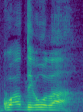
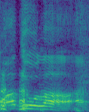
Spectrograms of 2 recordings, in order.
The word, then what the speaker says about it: Guardiola: I'm trying to say his name right, but Guardiola. Correct. Guardiola this season is Please making...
